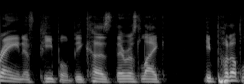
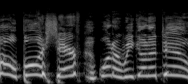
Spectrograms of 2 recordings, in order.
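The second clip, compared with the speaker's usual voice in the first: very high-pitched, goofy, jolly, jovial put-on character voice; 4 dB louder than usual. Describing a movie character in too-short overalls: jovial goofy Chris Pine character voice. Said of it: "And he kinda talks like".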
